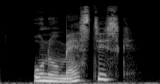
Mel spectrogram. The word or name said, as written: onomastisk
